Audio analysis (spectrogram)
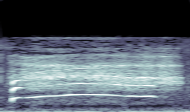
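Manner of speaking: long high strained scream; power-up scream. Acted. Adrian unleashing the fire tornado, screaming. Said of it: "He goes".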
